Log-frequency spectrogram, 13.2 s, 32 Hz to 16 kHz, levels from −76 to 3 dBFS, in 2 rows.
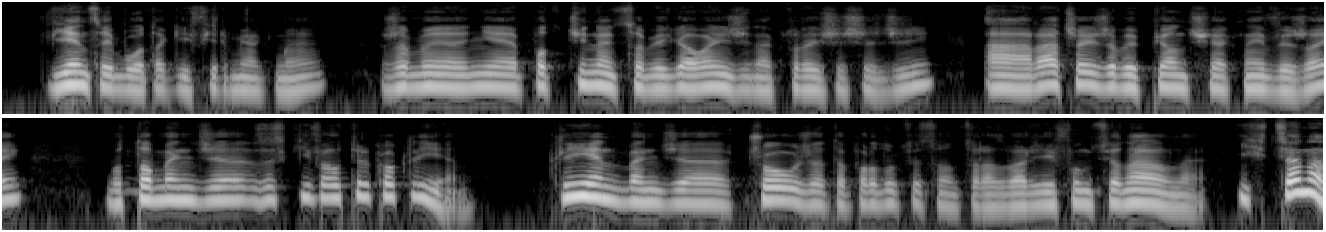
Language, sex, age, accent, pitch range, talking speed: Polish, male, 40-59, native, 130-150 Hz, 180 wpm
